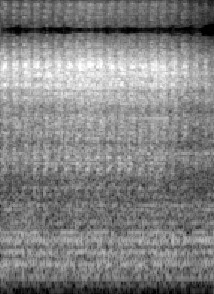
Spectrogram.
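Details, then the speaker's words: Diamond hole saw in a drill press cutting aquarium glass for a bulkhead fitting; steady high buzzing grind at even pitch, bit engaged without skipping or chatter; normal smooth cutting. "The drill press is engaged in the hole that's being cut, and you can continue to hear"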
